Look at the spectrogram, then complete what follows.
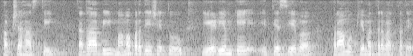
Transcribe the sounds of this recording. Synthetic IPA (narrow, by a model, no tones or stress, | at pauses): pɐkʂɐɦaːst̪i | t̪ɐt̪ʰaːpimɐmɐpɾɐd̪eːʃet̪ueːɽijemkeit̪jɐseːʋɐ | pɾaːmukʰjɐmɐt̪ɾɐʋɐɾt̪ɐd̪ḛ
